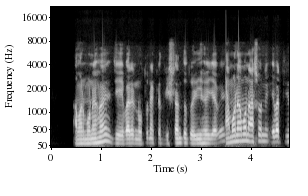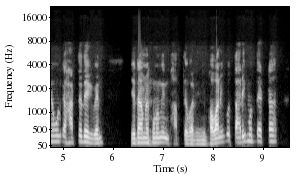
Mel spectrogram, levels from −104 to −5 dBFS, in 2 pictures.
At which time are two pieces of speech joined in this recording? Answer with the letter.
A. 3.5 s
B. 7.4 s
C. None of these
A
